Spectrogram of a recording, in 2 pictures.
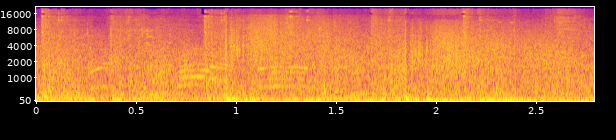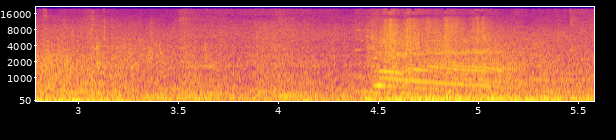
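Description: Ship cannons fire in a naval battle in the video game Assassin's Creed Rogue, giving a dense, continuous barrage of booming shots and crackling impacts amid rushing wind and sea noise, loud throughout with a brief lull.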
